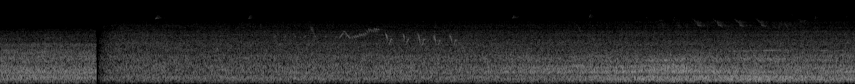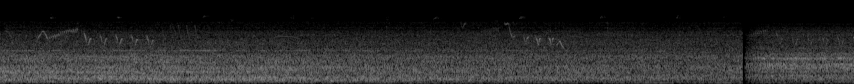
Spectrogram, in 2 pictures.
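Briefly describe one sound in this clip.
A jet airliner's engines roar loudly as it lands, swelling and then slowly easing off.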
